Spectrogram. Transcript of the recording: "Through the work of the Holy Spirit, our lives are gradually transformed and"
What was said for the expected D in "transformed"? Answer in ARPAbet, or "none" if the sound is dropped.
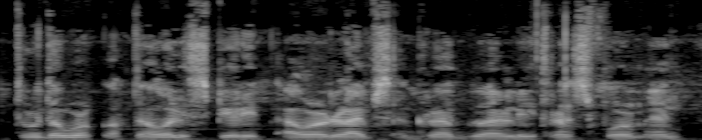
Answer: none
